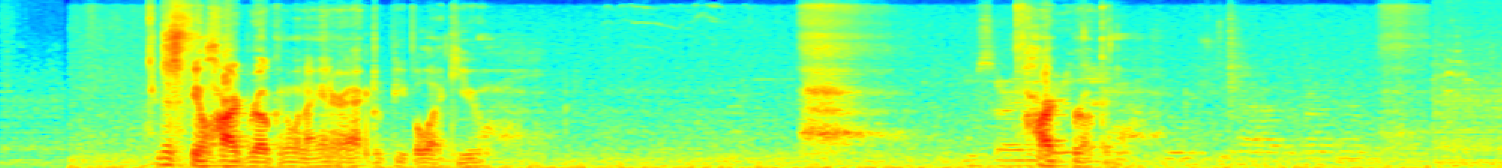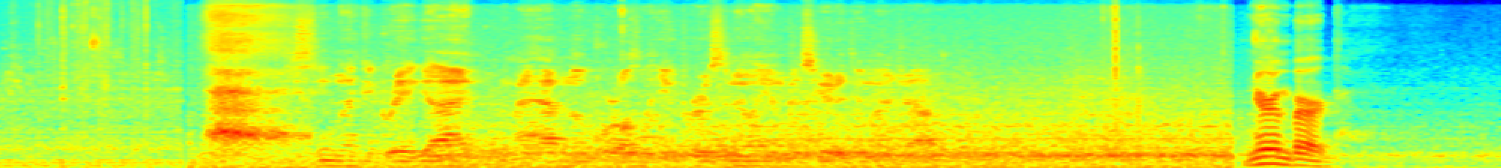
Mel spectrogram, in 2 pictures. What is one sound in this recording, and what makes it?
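A man speaks calmly and firmly nearby.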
